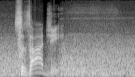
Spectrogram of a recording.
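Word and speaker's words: syzygy: And uh you will be very shocked when you see uh the consonants in this word. It is sazi. Sazi. Yes. And it is spelled s y z y g y.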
